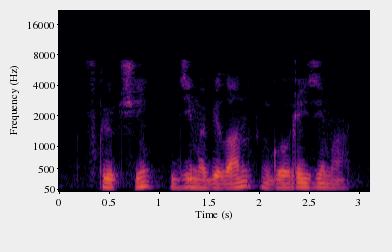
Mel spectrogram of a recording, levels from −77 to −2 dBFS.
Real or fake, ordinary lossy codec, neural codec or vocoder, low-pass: fake; MP3, 32 kbps; vocoder, 22.05 kHz, 80 mel bands, WaveNeXt; 7.2 kHz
